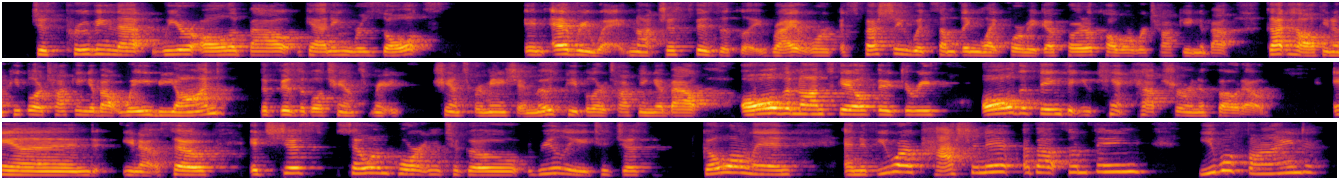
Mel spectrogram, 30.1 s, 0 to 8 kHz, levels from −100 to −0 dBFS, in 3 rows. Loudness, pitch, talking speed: -22 LUFS, 220 Hz, 175 wpm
